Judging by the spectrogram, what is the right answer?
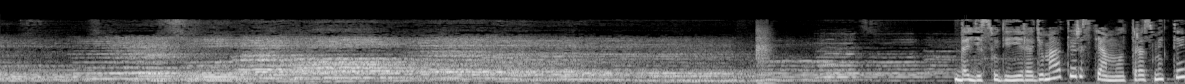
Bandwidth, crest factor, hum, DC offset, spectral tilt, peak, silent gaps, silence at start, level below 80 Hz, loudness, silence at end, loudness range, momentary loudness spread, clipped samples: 8.8 kHz; 12 dB; none; under 0.1%; -5 dB/octave; 0 dBFS; none; 0 s; -38 dBFS; -13 LUFS; 0 s; 6 LU; 9 LU; under 0.1%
